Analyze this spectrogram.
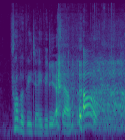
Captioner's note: all laugh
